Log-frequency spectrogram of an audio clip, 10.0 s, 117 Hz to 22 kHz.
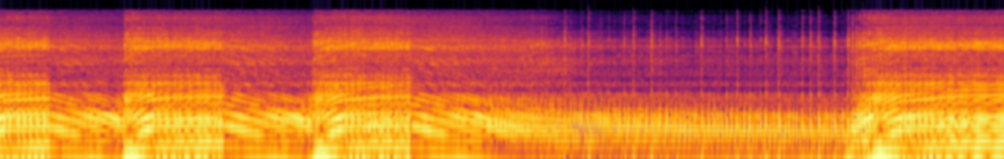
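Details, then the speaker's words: Stihl 024 AV WoodBoss chainsaw, high-speed jet leaned then richened back: wide-open top end slightly uneven and burbling, four-stroking a tiny bit rather than screaming. "and I'm going to lean it out, and then I'm going to bring it back just so it 4 strokes just a tiny bit on the top end, okay?"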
